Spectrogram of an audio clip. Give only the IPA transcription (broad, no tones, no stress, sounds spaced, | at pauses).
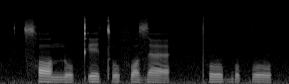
t͡sʰ ɒ n o kʼ e tʼ o f ɒ z æ | pʰ o b o k o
